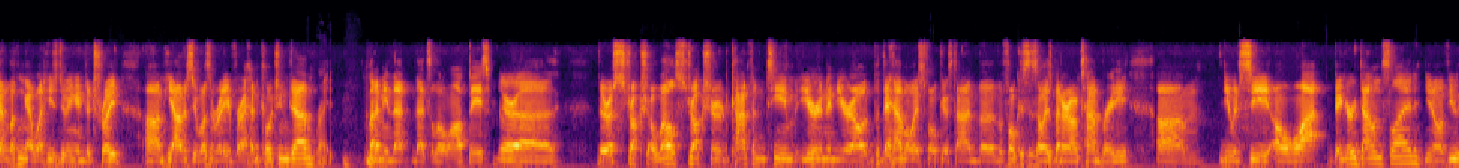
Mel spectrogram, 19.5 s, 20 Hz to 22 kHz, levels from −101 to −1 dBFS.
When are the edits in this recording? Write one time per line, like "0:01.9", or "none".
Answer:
0:06.6
0:15.4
